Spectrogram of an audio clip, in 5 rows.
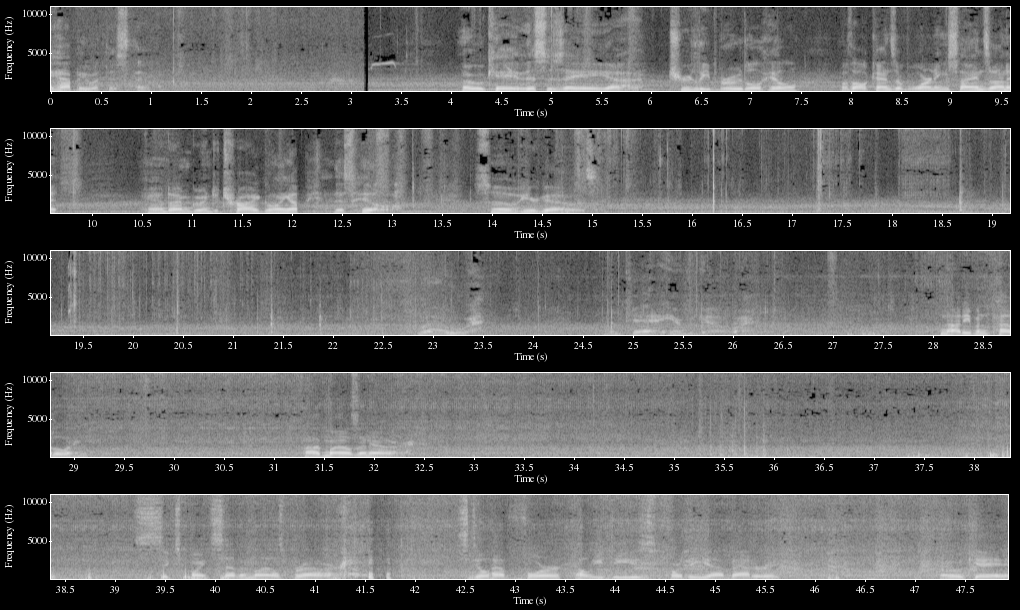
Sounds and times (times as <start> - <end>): Speech: 0.0 - 1.1, 4.1 - 9.7, 10.5 - 13.2, 13.8 - 15.1, 22.8 - 23.6, 24.7 - 26.3, 28.0 - 29.2, 31.3 - 32.5, 39.2 - 41.3, 42.4 - 45.7, 47.2 - 47.9
Bicycle: 0.0 - 47.9.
